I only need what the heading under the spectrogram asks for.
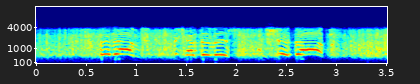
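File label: German aircraft destroyed mood med, speech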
